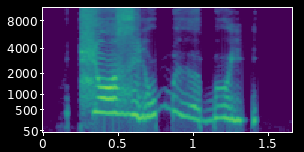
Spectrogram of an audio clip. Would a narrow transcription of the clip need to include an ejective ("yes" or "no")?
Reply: no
